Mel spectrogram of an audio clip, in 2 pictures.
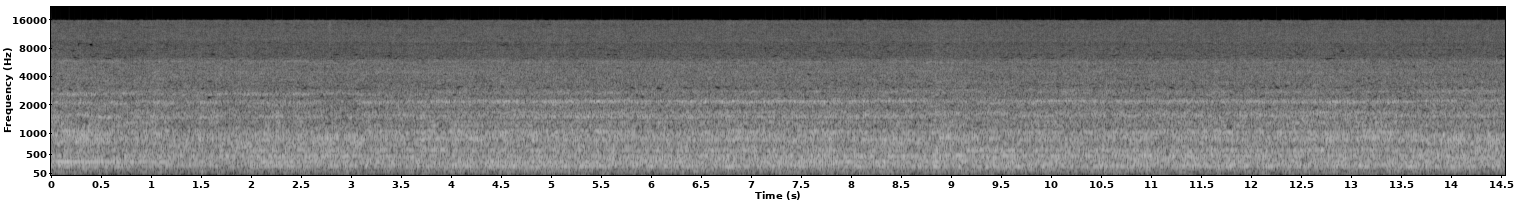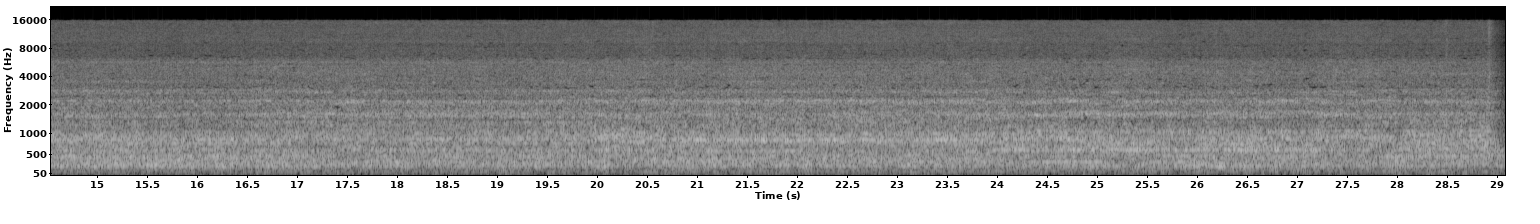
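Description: Handheld hair dryer blowing steadily on a wet cat's fur: a constant rushing hiss with a faint steady whine from its motor. It cuts off suddenly at the end.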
